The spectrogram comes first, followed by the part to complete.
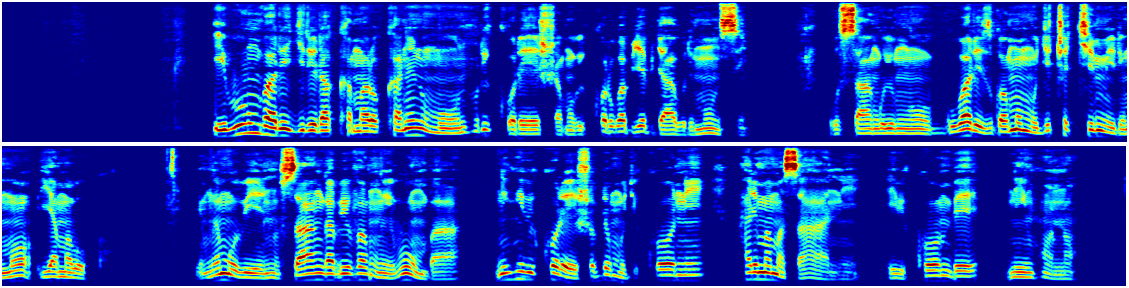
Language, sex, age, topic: Kinyarwanda, male, 36-49, education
